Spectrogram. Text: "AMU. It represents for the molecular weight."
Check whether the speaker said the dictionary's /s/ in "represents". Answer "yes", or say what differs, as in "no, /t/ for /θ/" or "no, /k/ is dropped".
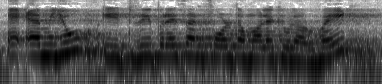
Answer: no, /s/ is dropped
